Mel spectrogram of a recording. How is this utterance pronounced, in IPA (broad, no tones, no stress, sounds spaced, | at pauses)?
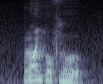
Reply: ɭ ɑ̃ ʎ o f l ʊ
